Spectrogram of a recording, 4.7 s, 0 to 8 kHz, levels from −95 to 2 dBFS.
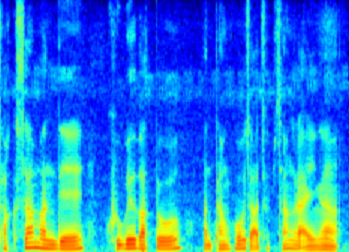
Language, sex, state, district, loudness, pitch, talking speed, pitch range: Garo, male, Meghalaya, South Garo Hills, -18 LUFS, 125 Hz, 65 wpm, 115-135 Hz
